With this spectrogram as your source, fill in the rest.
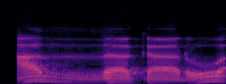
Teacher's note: alif lam samsiah karena tidak dibaca langsung masuk ke huruf berikutnya yaitu zal ditandai zalnya ada tasdidnya.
